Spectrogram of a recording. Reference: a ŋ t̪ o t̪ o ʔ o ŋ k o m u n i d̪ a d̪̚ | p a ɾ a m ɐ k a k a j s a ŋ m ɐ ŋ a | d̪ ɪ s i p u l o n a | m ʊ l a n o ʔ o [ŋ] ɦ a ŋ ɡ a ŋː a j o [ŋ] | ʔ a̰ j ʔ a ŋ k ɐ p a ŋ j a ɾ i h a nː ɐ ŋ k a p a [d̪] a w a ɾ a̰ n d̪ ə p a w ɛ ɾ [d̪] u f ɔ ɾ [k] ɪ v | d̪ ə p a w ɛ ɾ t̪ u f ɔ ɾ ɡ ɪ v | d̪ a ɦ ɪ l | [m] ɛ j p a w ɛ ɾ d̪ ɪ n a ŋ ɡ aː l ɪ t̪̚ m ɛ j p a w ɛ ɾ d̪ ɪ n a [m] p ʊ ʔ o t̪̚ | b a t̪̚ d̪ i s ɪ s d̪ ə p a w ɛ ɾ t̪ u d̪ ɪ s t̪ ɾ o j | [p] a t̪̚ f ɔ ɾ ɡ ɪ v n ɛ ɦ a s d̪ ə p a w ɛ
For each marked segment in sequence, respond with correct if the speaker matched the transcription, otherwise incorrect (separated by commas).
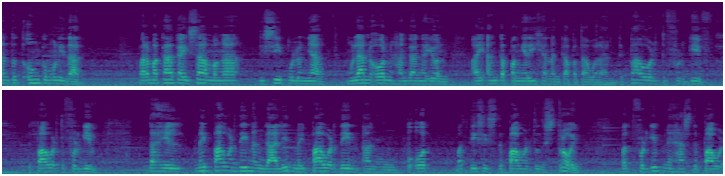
incorrect, incorrect, incorrect, incorrect, incorrect, correct, incorrect, incorrect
